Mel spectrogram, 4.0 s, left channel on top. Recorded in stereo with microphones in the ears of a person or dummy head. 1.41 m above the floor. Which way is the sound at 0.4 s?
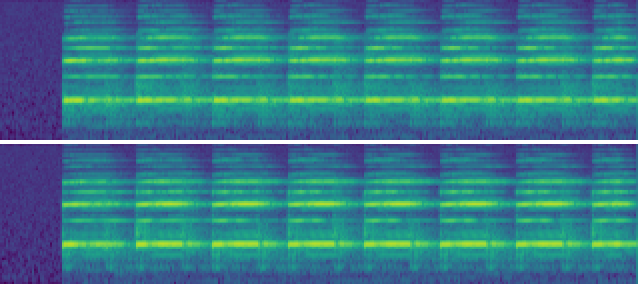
20° right (ahead or behind).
